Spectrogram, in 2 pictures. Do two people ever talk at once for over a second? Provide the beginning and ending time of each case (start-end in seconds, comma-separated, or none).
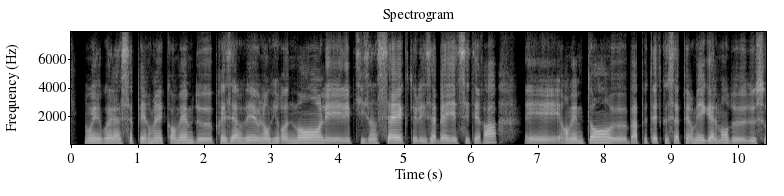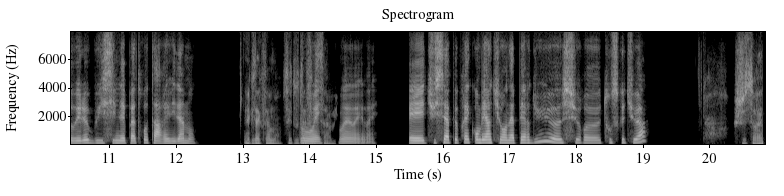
none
